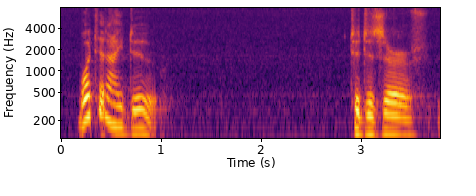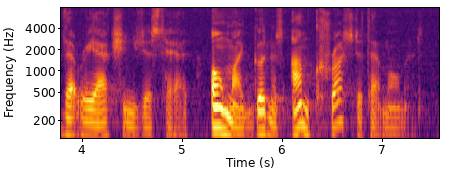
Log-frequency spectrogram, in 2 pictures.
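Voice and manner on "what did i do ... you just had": play-acted, very sweet voice. Retelling a question after a sharp reply: imitating Luella asking sweetly. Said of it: "She said it very sweetly".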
